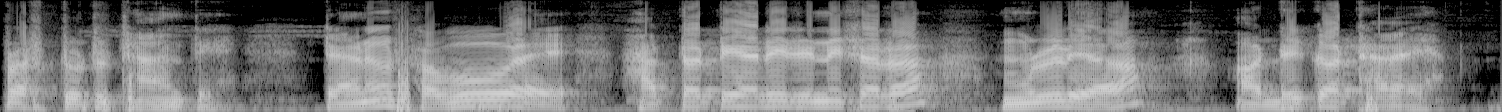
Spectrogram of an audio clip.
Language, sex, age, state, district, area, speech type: Odia, male, 60+, Odisha, Bhadrak, rural, spontaneous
